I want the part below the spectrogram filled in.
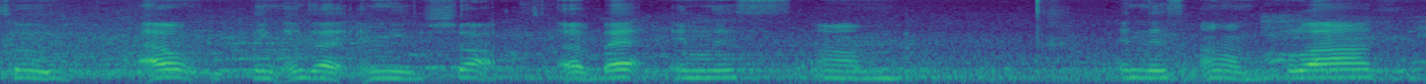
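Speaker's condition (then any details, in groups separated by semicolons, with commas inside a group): Speech impairment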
